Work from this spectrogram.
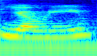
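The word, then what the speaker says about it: Joni: know about my relationship his name is Yoni it's spelled j o n i if you're wondering he's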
